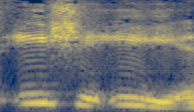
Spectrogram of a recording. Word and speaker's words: Ishii: Josh Barnett did too, but not nearly as much because there were things like Josh, like Jim Ross was arguing the correct pronunciation of Tomohiro Ishii's name. It's Ishii, and he tried to argue that it wasn't.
